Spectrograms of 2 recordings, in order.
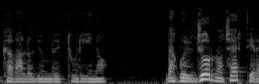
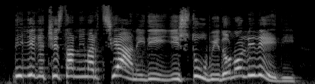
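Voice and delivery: exasperated woman; 3 dB louder than usual. Acted. Woman scolding Augusto.

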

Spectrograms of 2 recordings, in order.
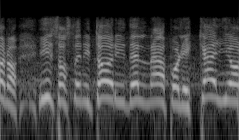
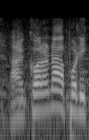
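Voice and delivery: usual speaking voice

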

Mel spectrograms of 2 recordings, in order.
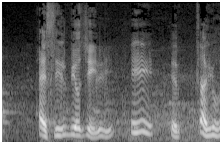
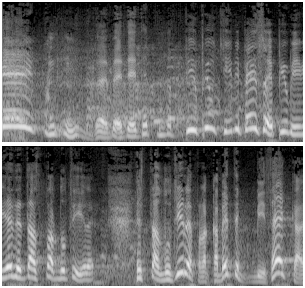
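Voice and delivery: usual speaking voice

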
